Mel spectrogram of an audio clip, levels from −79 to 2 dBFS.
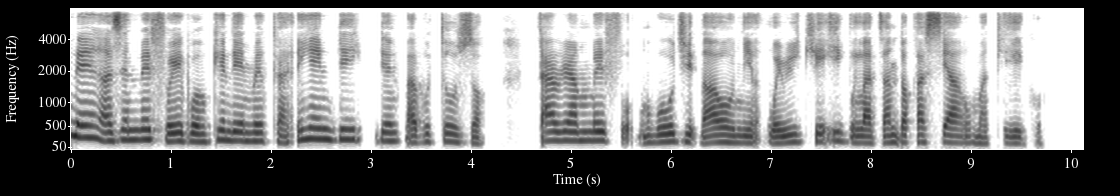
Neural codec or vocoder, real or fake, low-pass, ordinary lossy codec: codec, 16 kHz, 1 kbps, FunCodec, trained on Chinese and English, 50 frames a second; fake; 7.2 kHz; none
